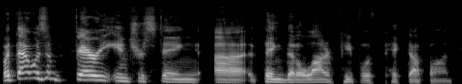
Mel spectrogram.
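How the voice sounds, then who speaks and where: A man with a mid-pitched voice in a dry, close recording. He hosts in a conversational, explanatory style, pausing thoughtfully as he goes. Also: wildly swooping pitch, bright, forceful tone, no echo. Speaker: host of a retro radio show.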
